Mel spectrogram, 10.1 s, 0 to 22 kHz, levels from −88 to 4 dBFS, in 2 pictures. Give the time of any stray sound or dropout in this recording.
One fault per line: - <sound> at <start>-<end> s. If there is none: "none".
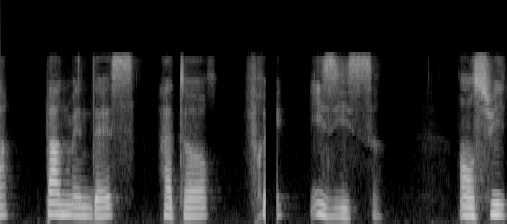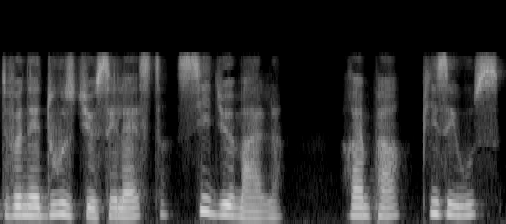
- dropout at 2.7-2.8 s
